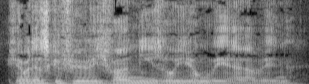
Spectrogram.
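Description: An actor playing a troubled, stubborn investigator in a radio crime drama, terse and brooding, over background noise. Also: male voice, extremely low pitch, animated, fairly quick, mellow, no room sound. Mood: challenging.

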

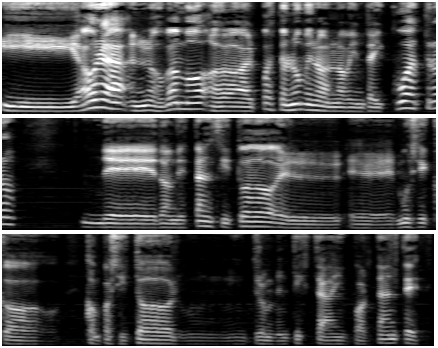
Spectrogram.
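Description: Deep-voiced, slow-paced male radio host. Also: a bit bright, soft background music. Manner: halting, with hesitations and self-corrections. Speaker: radio music show host. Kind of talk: unscripted music commentary on radio.

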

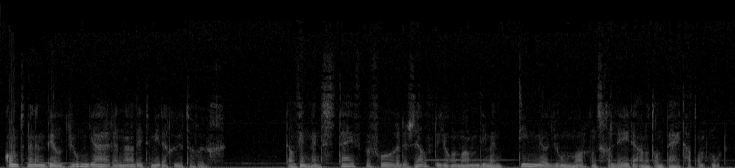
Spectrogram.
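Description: An actor playing an astronaut who narrates a solemn space tale in poetic, measured radio play style. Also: male voice, on the low side, natural voice. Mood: solemn, wondering. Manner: poetic, measured literary storytelling. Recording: muffled phone-like old radio recording, noisy.

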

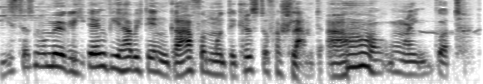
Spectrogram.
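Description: Ein Schauspieler spielt in einem deutschen Hörspiel einen gelangweilten, verkrüppelten Ex-Raufbold, der zum Leser wurde, schlicht und neckend im Ton. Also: male voice, on the high side, animated, moderate pace, warm tone, dry recording. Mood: bored, grumbling. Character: crippled former brawler turned bookish, bored, teasing survivor. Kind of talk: German radio play acting. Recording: radio play with clear background noise.

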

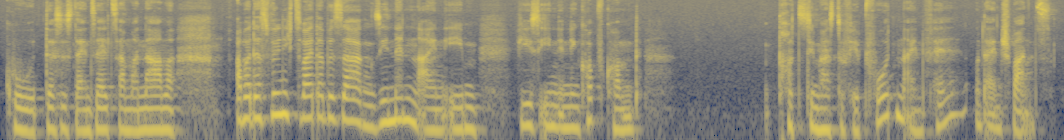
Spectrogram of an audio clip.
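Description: A woman's voice: fairly low pitch, normal speed, mellow, breathy edge. An actress playing a flirtatious, self-assured female cat in a radio play, coaxing and often dropping to a murmur. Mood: teasing. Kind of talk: German radio play acting.

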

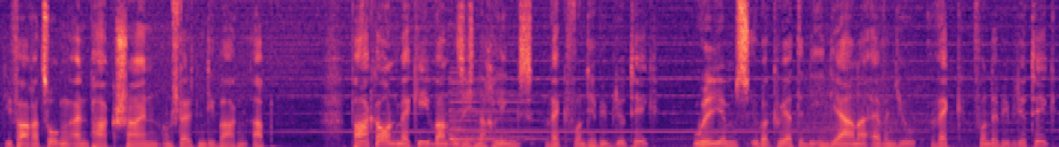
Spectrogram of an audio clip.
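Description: A man narrating a radio crime drama from a script in a sober, measured way. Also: medium pitch, lively intonation, over music.

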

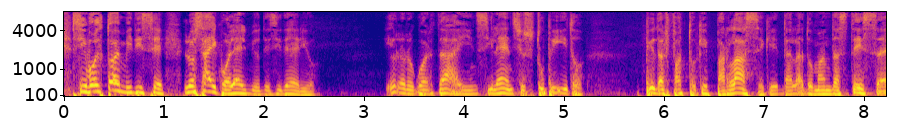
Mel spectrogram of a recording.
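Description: Male actor as a poetic drifter, higher-pitched husky voice, wistful, halting reflective delivery, radio play monologue. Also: darkish tone, full character voice. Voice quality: husky, gravelly. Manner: reflective, halting, with deliberate pauses. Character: wistful, poetic male vagabond dreamer who loves cinema.

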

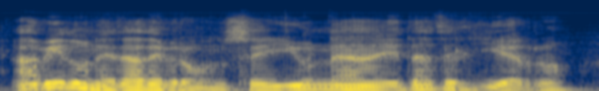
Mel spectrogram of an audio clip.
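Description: A man's voice: mid-range voice, expressive, a little fast, a little mellow, natural voice. Radio theatre: actor as idealistic workingman, mid-range voice, declamatory, sententious. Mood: preaching, resolute. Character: idealistic man in worker's clothes, preachy philosopher.

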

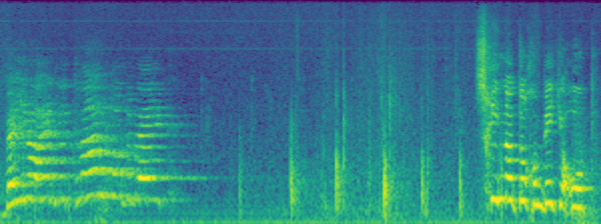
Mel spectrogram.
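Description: An actress playing a brisk, practical wife fussing over her husband in a 1970s TV drama. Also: very high voice, animated, music in the background. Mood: impatient. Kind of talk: 1970s television drama acting. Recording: noisy old TV soundtrack.

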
